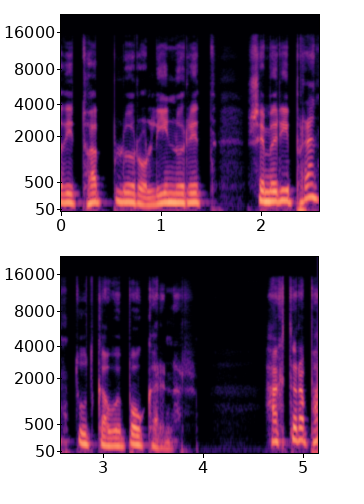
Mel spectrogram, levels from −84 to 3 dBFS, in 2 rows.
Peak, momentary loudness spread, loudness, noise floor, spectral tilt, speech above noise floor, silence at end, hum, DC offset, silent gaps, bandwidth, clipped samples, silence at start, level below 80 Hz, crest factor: -6 dBFS; 11 LU; -21 LUFS; -65 dBFS; -6.5 dB/octave; 45 dB; 0 s; none; under 0.1%; none; 15 kHz; under 0.1%; 0 s; -40 dBFS; 16 dB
